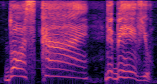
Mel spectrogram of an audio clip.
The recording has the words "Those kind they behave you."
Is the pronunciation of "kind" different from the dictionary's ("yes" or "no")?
yes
